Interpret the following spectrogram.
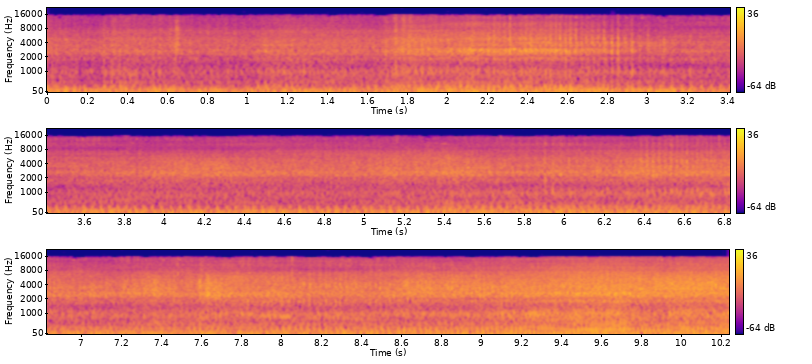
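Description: Sport quad (ATV) engines running under throttle while riding across sand, with a rev that rises in pitch near the end.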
